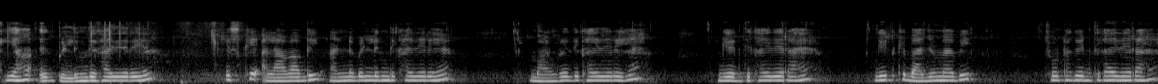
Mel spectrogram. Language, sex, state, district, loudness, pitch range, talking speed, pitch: Hindi, female, Bihar, Araria, -26 LUFS, 180-200 Hz, 195 wpm, 185 Hz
